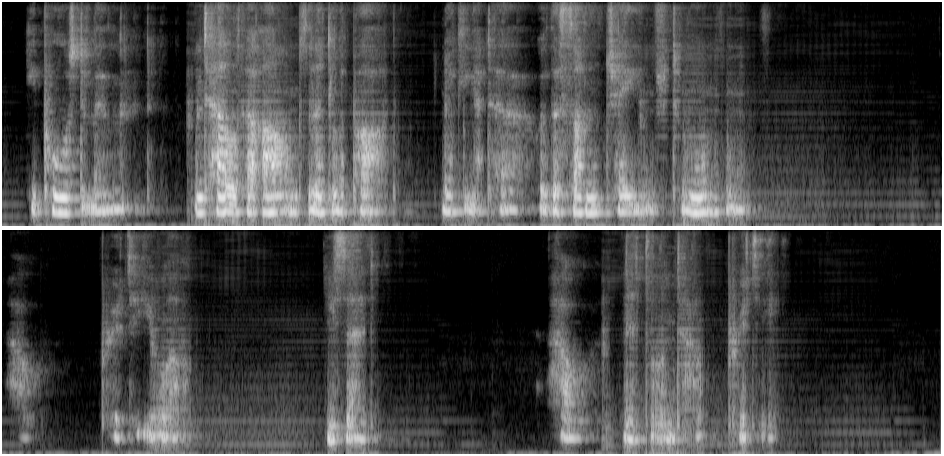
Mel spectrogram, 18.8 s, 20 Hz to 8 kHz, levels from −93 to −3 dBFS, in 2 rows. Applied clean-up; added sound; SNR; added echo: neural separator model SepFormer DNS4.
